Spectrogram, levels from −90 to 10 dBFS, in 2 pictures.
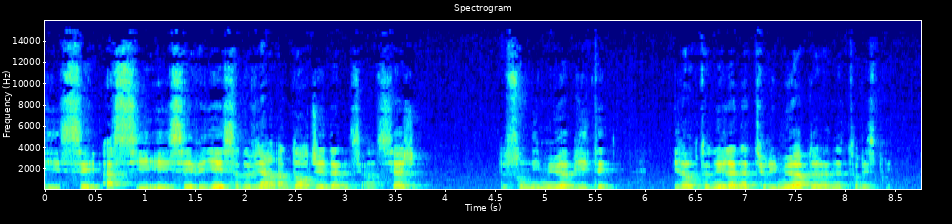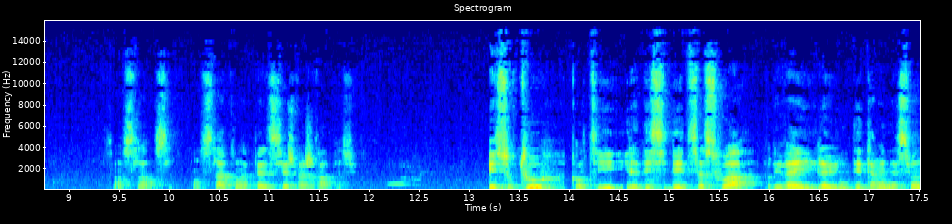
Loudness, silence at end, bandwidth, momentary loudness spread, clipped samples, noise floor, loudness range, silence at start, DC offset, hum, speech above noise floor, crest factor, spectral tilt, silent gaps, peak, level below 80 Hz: -31 LUFS; 0 s; 16 kHz; 12 LU; under 0.1%; -60 dBFS; 7 LU; 0 s; under 0.1%; none; 27 dB; 22 dB; -3 dB/octave; none; -10 dBFS; -64 dBFS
